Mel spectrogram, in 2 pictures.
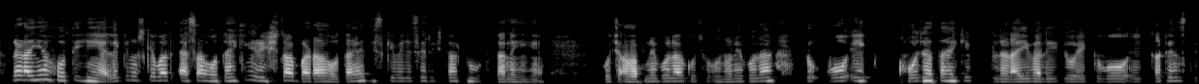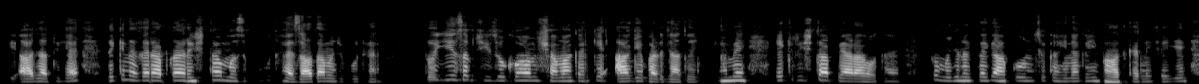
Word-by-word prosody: लड़ाइयाँ 215 +1 +6
होती 190 0 -3
ही 155 - -1
हैं। 130 - +2
लेकिन 160 +5 -10
उसके 185 -1 -8
बाद 185 0 +4
ऐसा - - +2
होता 155 +2 -2
है 170 - -7
कि 205 -2 -12
रिश्ता 170 +3 +3
बड़ा 135 -1 +8
होता 140 +1 0
है - - -4
जिसकी 150 0 -13
वज़ह 150 0 -17
से 165 - -12
रिश्ता 155 0 -6
टूटता 145 -3 -4
नहीं 115 -1 -9
है। - - -11 0.6
कुछ - - -7
आपने 125 +3 +4
बोला, 145 0 +2
कुछ 140 -1 -11
उन्होंने 125 +2 -11
बोला, 150 +3 +1 0.4
तो - - -4 0.2
वो 165 +2 +1
एक 160 0 -10 0.2
खो - - -1
जाता 165 0 +2
है 165 - 0
कि - - -15 0.3
लड़ाई 125 +1 +2
वाली 135 -1 -2
जो 135 0 -6
एक 130 - -12
वो 135 0 +1
एक 135 - -22
कठिन 165 0 -5
स्थिति 160 - -17
आ - - +8
जाती - - 0
है। - - +4 0.4
लेकिन 210 +4 -9
अगर 185 0 +2
आपका 180 +1 +5
रिश्ता 200 +5 +1
मज़बूत 195 +4 -11
है, - - +5
ज़्यादा 130 +4 +5
मज़बूत 125 -2 -19
है - - -9 0.5
तो 115 - -6
ये 215 - -6
सब 215 0 -1
चीज़ों 180 -1 -8
को 185 - +2
हम 180 0 +4
क्षमा 165 -2 +2
करके 155 -1 -9 0.2
आगे 145 +2 +6
बढ़ 125 - +3
जाते 120 -1 -2
हैं - - -16 0.3
हमें 170 +3 -2 0.4
एक 190 - -7
रिश्ता 190 0 +3
प्यारा 145 -7 +4
होता 140 - -10
है। 135 - -14 0.3
तो 215 - -10
मुझे 165 +1 -10
लगता 170 0 -5
है 175 - -8
कि 185 - +1
आपको 155 +1 +1
उनसे 160 0 -15
कहीं 150 -3 -11
न - - -3
कहीं 160 0 -14
बात 120 -3 +3
करनी 130 0 -9
चाहिए। 140 +3 -16
155 Hz, 215 wpm, -24 LUFS, 135-180 Hz, 0.6 s, बड़ा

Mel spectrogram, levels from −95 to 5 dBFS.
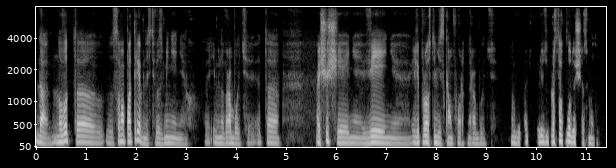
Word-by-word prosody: Да, 125 -7 +4
но 130 +4 +1
вот, 160 +1 +6
э, 125 -3 +2 0.2
сама 140 +7 +3
потребность 135 - +2
в 110 - -5
изменениях 105 -2 -5 0.2
именно 115 - -6
в 115 - -4
работе- 110 -1 -3
это 120 -2 -3 0.7
ощущение, 115 -5 +1
веяние 110 -3 +1
или 125 0 0
просто 130 -1 +3
дискомфорт 110 -1 -3
на 110 - -7
работе? 105 -1 -10 0.3
Или 115 -4 -3
так, 140 0 -5
что 130 - -8
люди 125 -2 +1
просто 130 +3 +3
в - - -3
будущее 125 -6 +3
смотрят. 110 -3 -7
115 Hz, 140 wpm, -25 LUFS, 110-125 Hz, 0.7 s, вот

